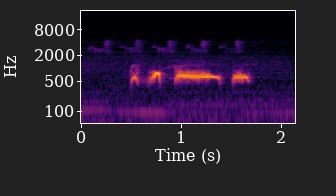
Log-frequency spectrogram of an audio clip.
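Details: Spotted dove acting as a decoy, 2022: two short coos, a long level coo and a final short coo in quick succession, with faint high chirps of other birds behind.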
